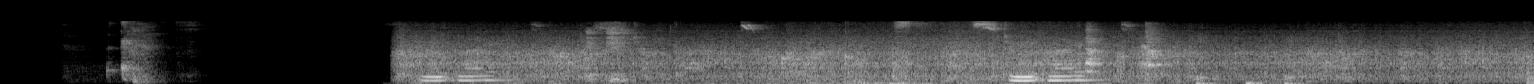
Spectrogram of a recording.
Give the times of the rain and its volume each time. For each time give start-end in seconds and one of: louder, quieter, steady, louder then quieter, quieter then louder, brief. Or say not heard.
3.9-15.2 steady.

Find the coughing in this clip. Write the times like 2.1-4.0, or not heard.
1.1-1.9, 5.8-6.4, 10.8-11.6.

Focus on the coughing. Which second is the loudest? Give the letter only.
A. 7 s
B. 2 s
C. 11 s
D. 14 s
C.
